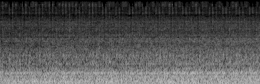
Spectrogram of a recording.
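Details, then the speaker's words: Toyota Vigo with a 2KD diesel, just started and not yet warm, after its leaking injectors were repaired (it had been shaking). Smooth, even idle with a steady low rumble and no shake or missed beat. Normal diesel idle. "สำหรับคันนี้นะครับตอนนี้สตาร์ทเครื่องยนต์แล้วนะ"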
